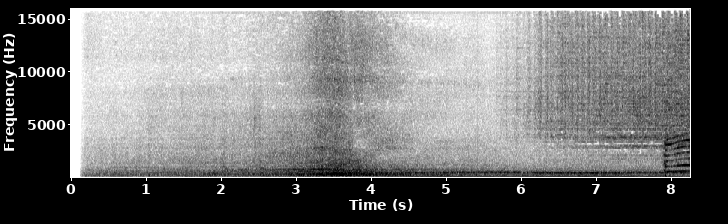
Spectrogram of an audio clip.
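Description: A motorized cooler scooter (Cruzin Cooler) passing by on a dirt track with a steady motor whine. The sound builds, is loudest about three and a half seconds in as it goes by, then fades.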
